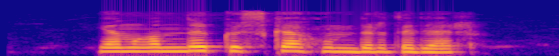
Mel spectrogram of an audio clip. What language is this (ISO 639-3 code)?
bak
